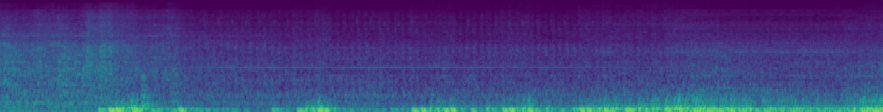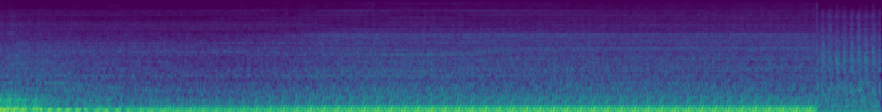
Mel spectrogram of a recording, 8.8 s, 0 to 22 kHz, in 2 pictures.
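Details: Subaru Impreza WRX STI GC8 after replacing leaking braided fuel lines with rubber hose, parallel fuel rail, fuel system primed with ignition: handling noise, then engine catches and settles into steady, even idle without misses or knocks; healthy.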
